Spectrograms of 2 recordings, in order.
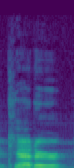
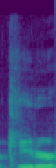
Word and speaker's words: Keter: from safe euclid to ketter or keter however you want to pronounce it uh safe is obviously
